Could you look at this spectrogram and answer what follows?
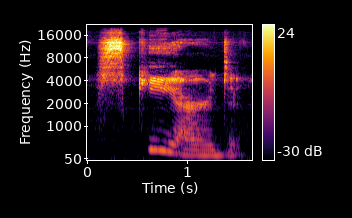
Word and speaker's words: scared: звук буде випадати наприклад слово scared Наляканий scared звук rр ми не чуємо це може траплятися Коли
